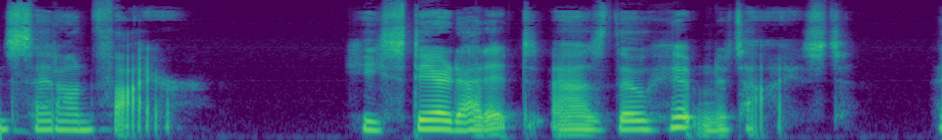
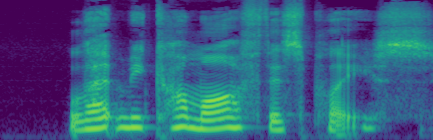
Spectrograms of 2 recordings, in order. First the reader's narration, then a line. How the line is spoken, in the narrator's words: cried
